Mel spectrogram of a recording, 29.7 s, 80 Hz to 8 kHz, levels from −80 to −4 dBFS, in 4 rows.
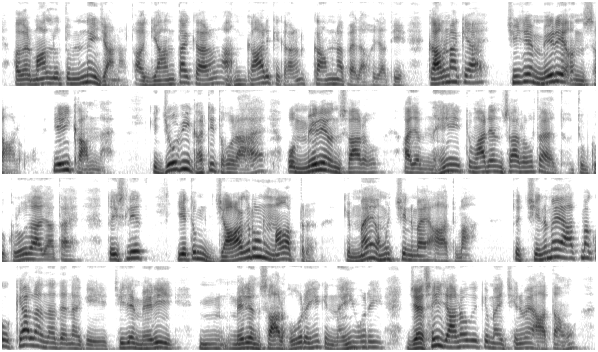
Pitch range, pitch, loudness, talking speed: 145-195 Hz, 165 Hz, -24 LUFS, 185 wpm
